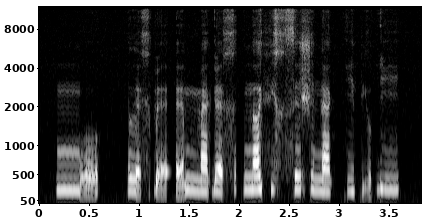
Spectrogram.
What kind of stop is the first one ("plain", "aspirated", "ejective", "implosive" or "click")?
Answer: implosive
